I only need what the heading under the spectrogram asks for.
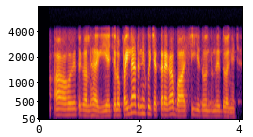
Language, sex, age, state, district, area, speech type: Punjabi, male, 30-45, Punjab, Gurdaspur, rural, conversation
